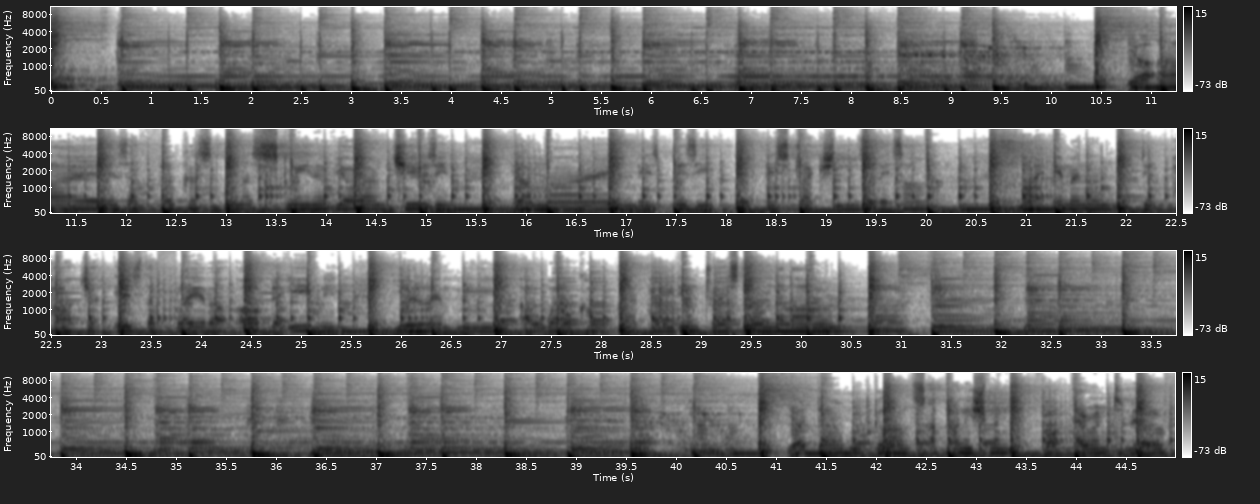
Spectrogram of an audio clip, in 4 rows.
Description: バハマ、コンパス・ポイント・スタジオ録音。
南国感有り、気怠い男たちな印象有り、そしてちょっぴり哀愁。
Rock, Electronic, Reggae　France　12inchレコード　33rpm　Stereo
